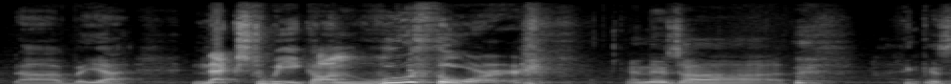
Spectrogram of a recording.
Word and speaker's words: Luthor: It's not Luther, it's okay, Luthor. You're right. You just have to put the emphasis on a different syllable.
